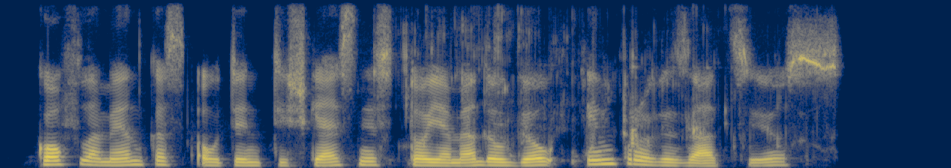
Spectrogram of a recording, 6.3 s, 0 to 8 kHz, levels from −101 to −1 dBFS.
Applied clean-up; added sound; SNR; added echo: neural mask model Resemble Enhance denoiser.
